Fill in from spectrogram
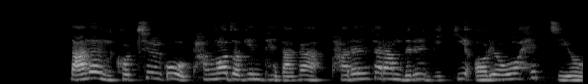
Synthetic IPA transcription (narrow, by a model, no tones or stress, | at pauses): nanɯnkʌt͡ɕʰɯɭɡopaŋʌd͡ʑʌɡinte̞daɡataɾɯnsʰaɾamdɯɾɯɭmik͈iʔʌɾjʌwʌhe̞t̚t͡ɕ͈ijo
